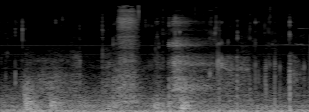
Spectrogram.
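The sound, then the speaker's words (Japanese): Soft, wet mouth sounds of biting and nibbling on someone's neck, close and quiet, with a few brief crisp clicks and smacks scattered throughout. “首も噛んであげるね。”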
